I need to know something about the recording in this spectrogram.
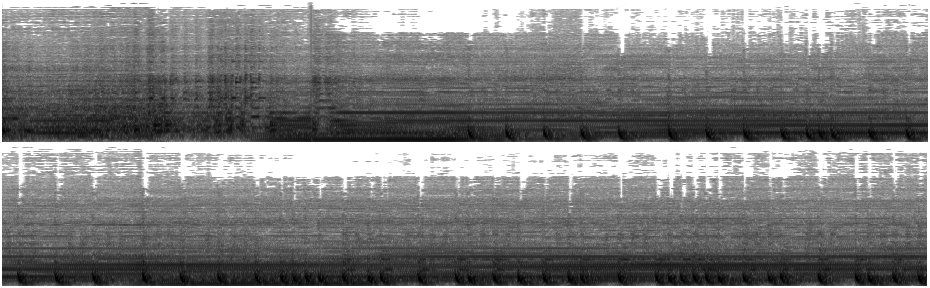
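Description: Live music from two electric bass guitars and electronics. A dense, noisy passage gives way about two and a half seconds in to a deep sustained drone under held synth tones. A steady throbbing pulse comes in around four and a half seconds in.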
